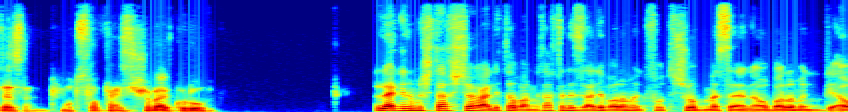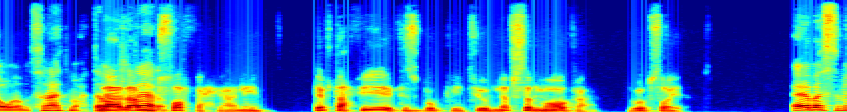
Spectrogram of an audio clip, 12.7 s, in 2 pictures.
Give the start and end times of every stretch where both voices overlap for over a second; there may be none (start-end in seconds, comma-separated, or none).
none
